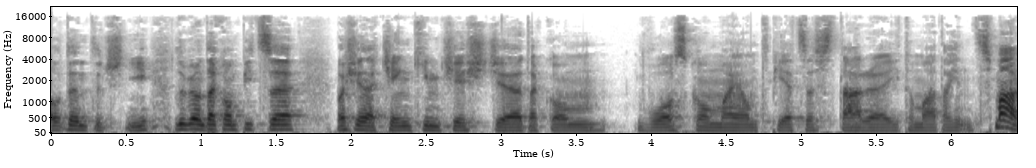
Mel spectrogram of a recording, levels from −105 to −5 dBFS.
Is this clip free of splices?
no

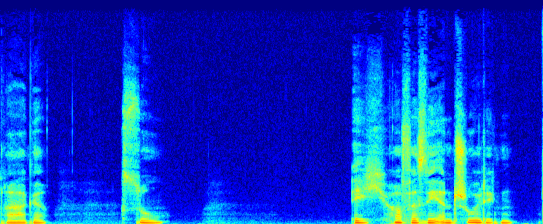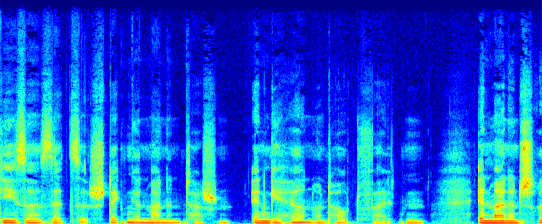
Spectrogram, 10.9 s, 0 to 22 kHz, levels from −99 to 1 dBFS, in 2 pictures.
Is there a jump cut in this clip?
yes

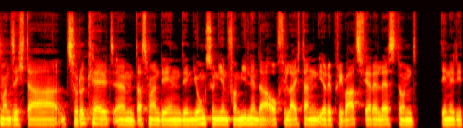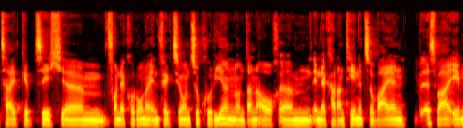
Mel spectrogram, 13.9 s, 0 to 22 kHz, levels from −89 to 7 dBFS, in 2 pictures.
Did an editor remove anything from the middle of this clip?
no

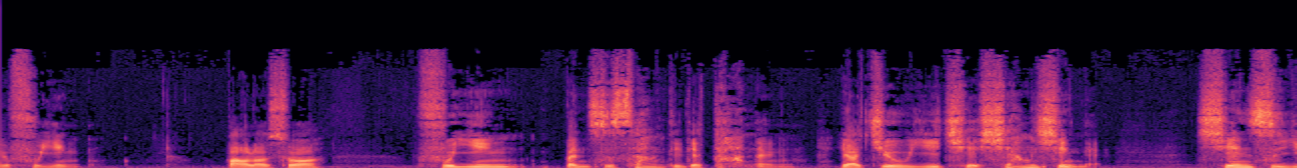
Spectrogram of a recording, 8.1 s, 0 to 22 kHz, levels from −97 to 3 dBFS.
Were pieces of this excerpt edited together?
yes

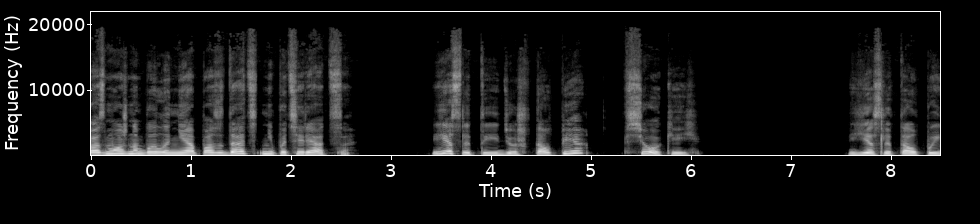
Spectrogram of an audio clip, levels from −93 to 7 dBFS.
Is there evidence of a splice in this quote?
no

